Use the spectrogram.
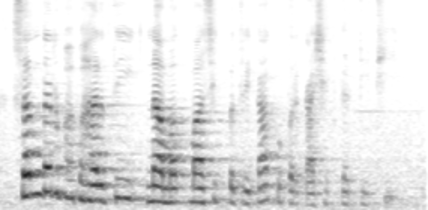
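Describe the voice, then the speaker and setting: Through noticeable background noise and audible room echo, a woman speaks in a fairly high voice with lively intonation. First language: Kannada (speaking Hindi). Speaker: retired professor and translator. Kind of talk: lecture. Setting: web lecture. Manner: formal.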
